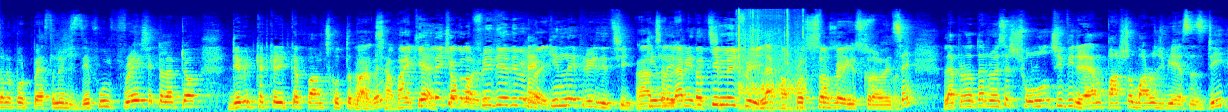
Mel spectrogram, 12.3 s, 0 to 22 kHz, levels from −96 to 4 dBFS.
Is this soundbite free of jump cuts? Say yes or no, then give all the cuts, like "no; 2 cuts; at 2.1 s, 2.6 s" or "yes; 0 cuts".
no; 1 cut; at 7.8 s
